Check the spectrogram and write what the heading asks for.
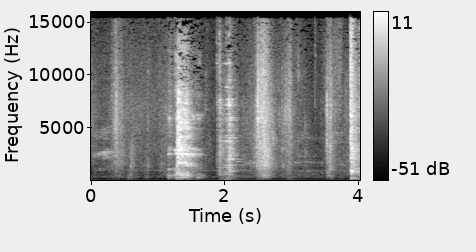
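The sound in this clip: Metallic clanks and scrapes as a burned-out metal part is picked up from inside a stove, a few sharp clattering bursts with quieter rustling between them.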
